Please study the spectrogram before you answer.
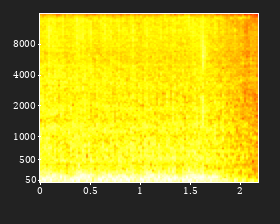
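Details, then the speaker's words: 2023 Harley-Davidson Street Glide ST Stage 2 (CR483 cam, Bassani header, ThunderMax) at end of third idle tune near 180°: steady low even idle, no knocks or ticks, about two seconds, then engine shut off and fades; normal idle. "Okay, we're approaching 180°. Let's give it a second here to reach the actual temperature and we'll shut it off."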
